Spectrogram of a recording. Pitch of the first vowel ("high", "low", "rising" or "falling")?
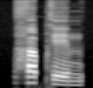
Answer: high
